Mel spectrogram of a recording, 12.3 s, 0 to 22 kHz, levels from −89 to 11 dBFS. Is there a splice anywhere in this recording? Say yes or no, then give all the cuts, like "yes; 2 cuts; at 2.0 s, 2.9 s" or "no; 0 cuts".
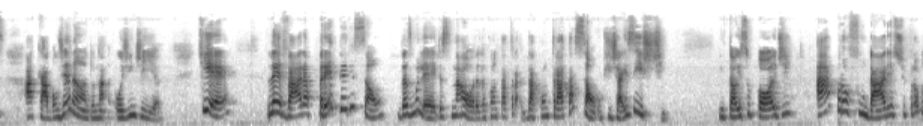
no; 0 cuts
